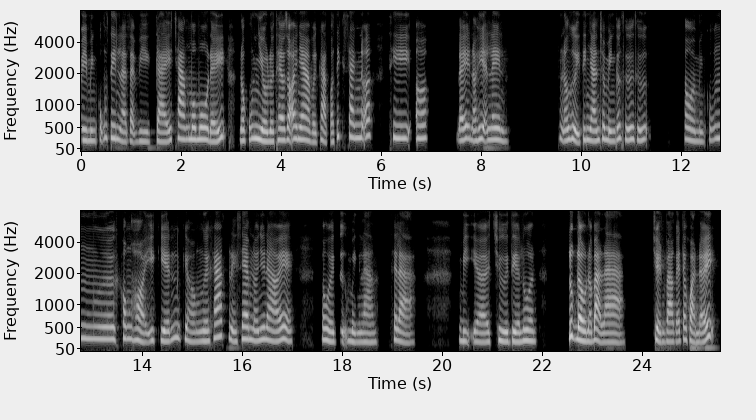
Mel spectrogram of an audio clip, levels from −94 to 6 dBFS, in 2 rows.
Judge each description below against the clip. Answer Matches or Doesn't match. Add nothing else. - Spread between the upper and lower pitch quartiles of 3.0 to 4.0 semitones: Matches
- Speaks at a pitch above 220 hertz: Matches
